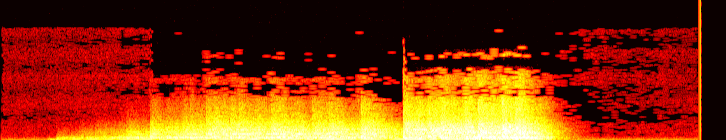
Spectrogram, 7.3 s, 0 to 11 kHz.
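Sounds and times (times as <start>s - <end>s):
timpani: 0.6s - 5.7s.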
